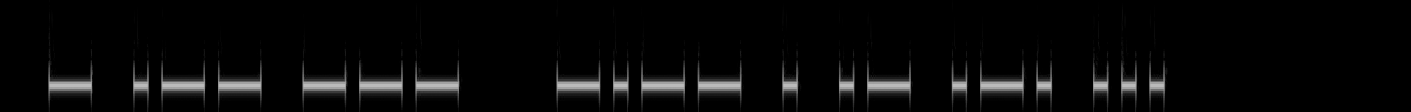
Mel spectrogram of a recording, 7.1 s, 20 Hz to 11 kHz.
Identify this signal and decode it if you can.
Morse code, heard as a keyed tone, about 17 wpm, 700 Hz. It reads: TWO YEARS
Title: Sets of 5 Words Encore 17wpm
